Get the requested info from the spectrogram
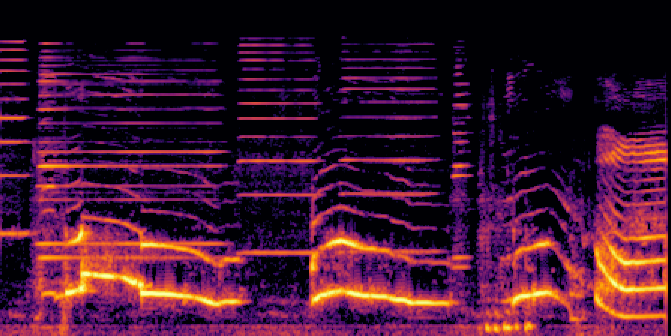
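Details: A beagle tries to sing along with a harmonica, howling in long, sliding, mournful notes over its steady tones.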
